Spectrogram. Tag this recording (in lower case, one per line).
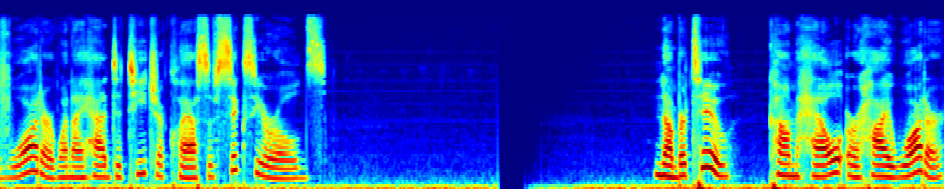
speech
